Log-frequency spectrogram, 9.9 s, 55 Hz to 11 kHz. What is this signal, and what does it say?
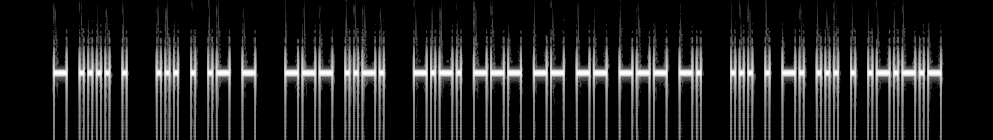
Morse code, heard as a keyed tone, about 28 wpm, 700 Hz. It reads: THE SEAT OF COMMON SENSE.
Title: Sentences from Top 1500 Words 28wpm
